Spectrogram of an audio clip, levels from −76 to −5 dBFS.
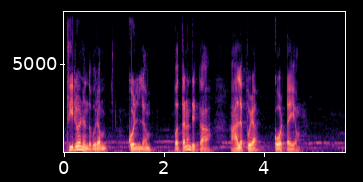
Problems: background sounds at intervals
